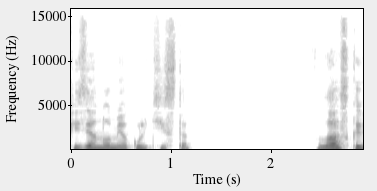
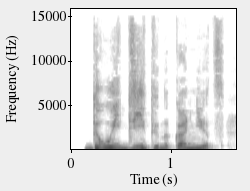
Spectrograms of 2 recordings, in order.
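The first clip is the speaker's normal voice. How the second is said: higher, louder yell to get out; shouting; 4 semitones higher, 7 dB louder than usual. A narrator's reading. The fed-up occultist yelling at Andrey to leave. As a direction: drive him out with a shout. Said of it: "закричал он".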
